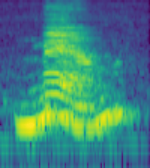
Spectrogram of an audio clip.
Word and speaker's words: Mem: men and the pictograph looks like this it's pronounced mem and today in our English it is the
